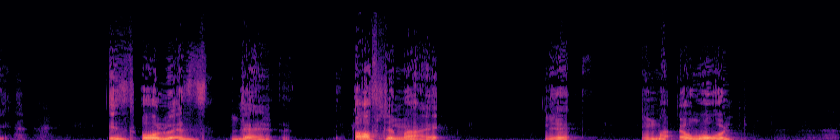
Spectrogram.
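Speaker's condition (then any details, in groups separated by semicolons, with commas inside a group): Spastic paraplegia with essential tremor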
